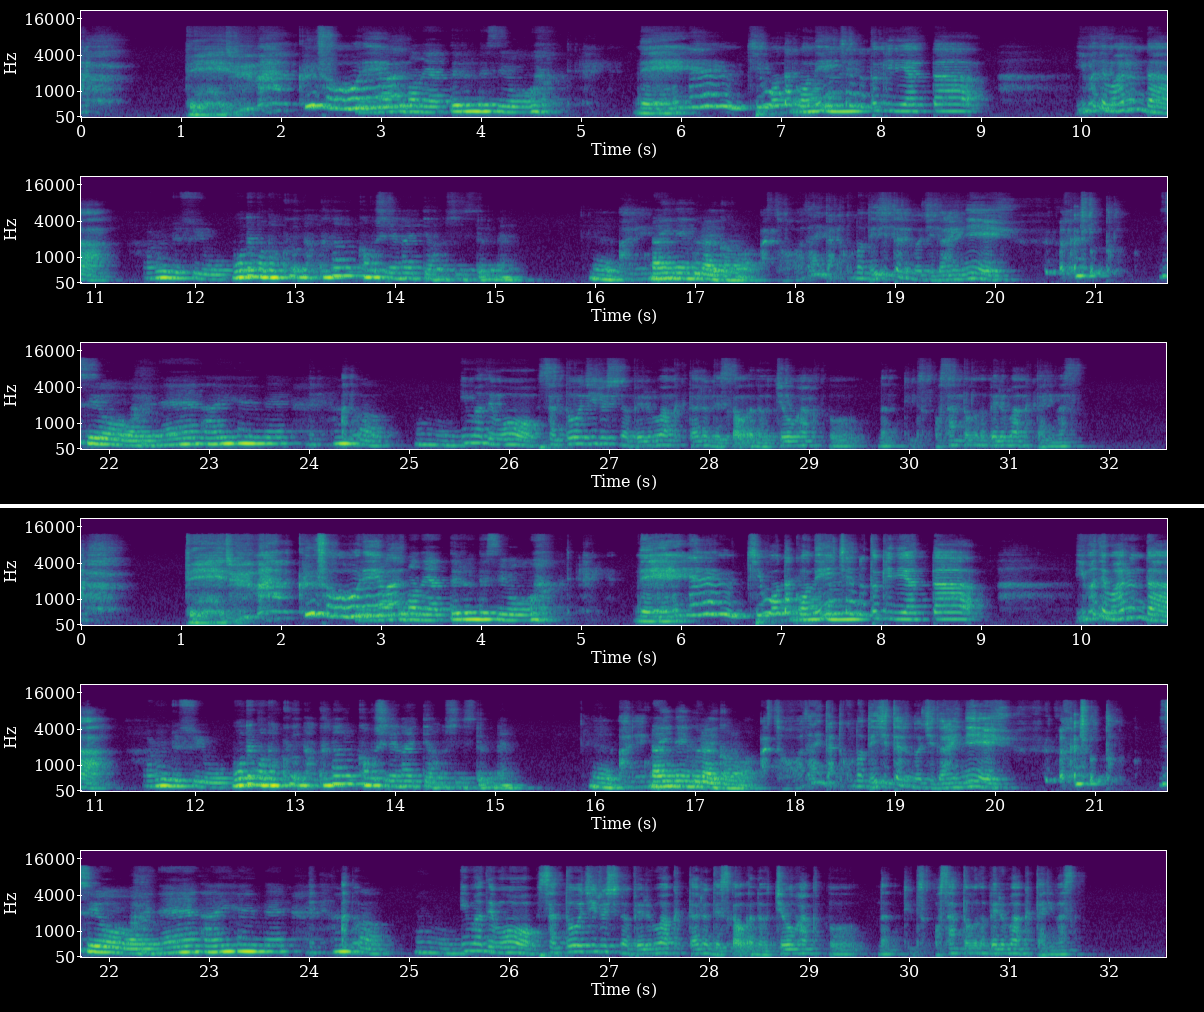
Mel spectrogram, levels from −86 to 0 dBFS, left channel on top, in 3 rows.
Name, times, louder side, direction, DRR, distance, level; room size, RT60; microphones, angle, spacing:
voice 1, 0.0-0.4 1.1-3.2 5.0-5.2 5.5-8.9 9.2-9.6 10.0-11.1 16.2-16.5 17.7-20.5 20.8-20.9 22.3-22.4 24.0-24.5 25.5-31.7, right 2 dB, 60° right, 4 dB, 7.1 m, -29 dB
voice 2, 2.8-4.7 7.1-7.8 11.5-15.2 15.9-16.3 16.5-17.6 20.7-20.9 21.7-24.7 25.1-25.5, right 1 dB, 75° right, -3 dB, 4.3 m, -21 dB
22.5 x 9.8 x 5.1 m, 0.39 s
head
